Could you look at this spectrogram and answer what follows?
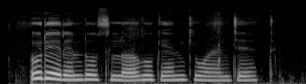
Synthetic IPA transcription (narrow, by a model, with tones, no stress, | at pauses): o˦ɾe˦˨ɾe˨ndo˦slɔ˨ɡɔ˦ɡɛ˨˦nɡɪ˦wa˨nd͡ʒɛ˦t̪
